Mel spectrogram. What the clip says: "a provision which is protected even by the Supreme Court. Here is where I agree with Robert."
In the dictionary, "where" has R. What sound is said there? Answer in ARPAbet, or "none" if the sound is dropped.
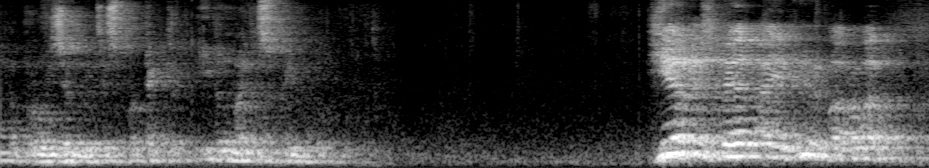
L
